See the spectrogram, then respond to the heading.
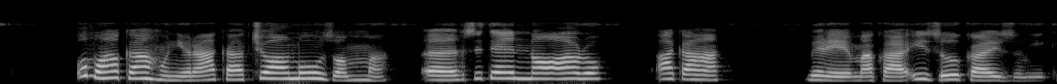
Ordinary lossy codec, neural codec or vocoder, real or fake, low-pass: none; codec, 16 kHz, 1 kbps, X-Codec, WavLM features, trained on Multilingual LibriSpeech; fake; 7.2 kHz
